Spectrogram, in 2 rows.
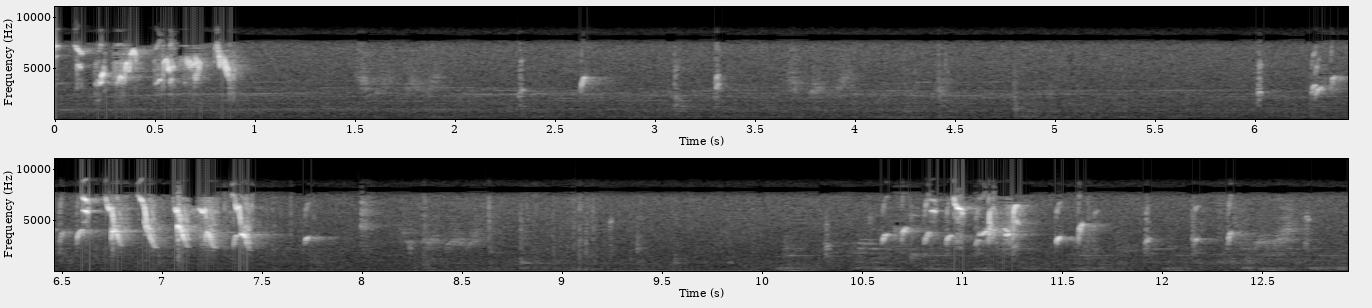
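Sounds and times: goldfinch twittering chirps: 0.0 - 12.9.

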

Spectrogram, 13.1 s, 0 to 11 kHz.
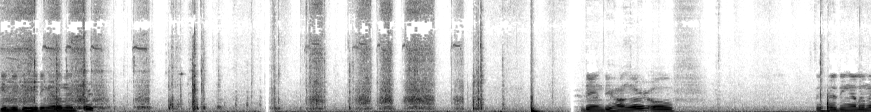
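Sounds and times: screwdriver ratcheting into metal: 0.0 - 3.0.

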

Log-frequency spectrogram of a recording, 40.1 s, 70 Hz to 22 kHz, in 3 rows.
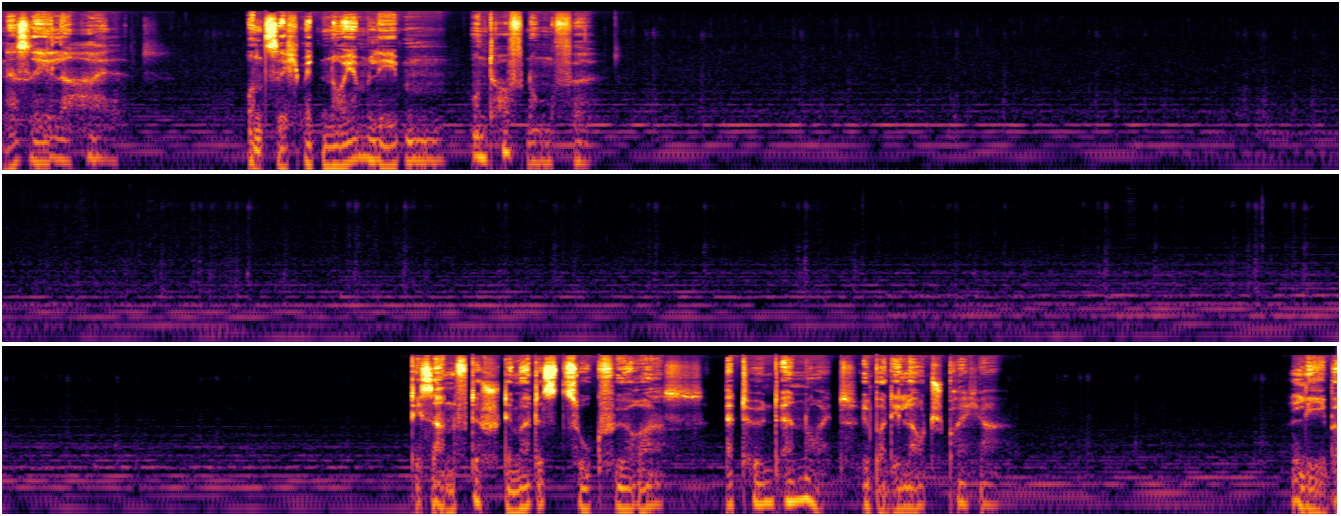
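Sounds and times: calm ambient music: 0.0 - 40.0
light patter: 0.0 - 40.0.

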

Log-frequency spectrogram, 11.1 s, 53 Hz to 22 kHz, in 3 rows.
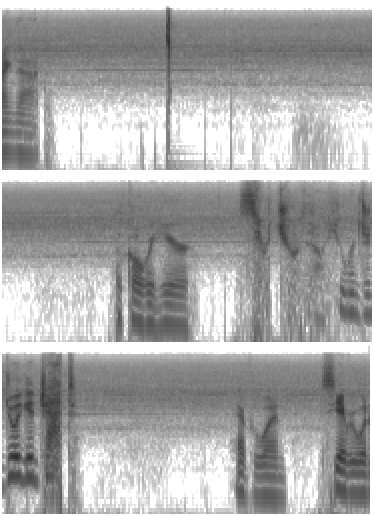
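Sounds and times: hair dryer blowing: 0.0 - 11.0
sharp click: 1.6 - 1.9.

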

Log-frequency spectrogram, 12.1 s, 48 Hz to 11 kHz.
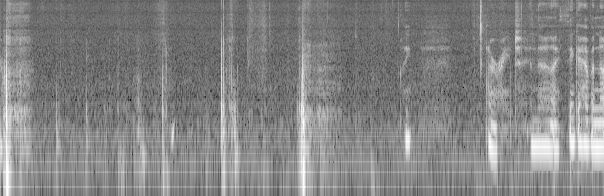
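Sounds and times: faint handling noise: 0.0 - 8.0.

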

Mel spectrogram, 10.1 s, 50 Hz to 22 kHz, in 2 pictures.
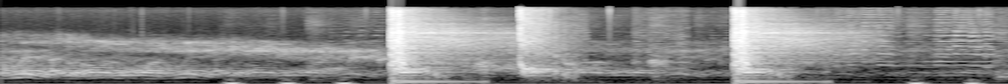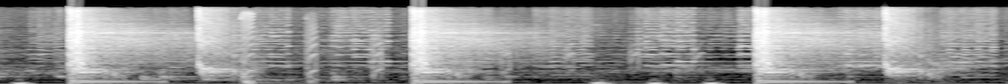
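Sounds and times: electronic dub music: 1.0 - 10.0
low thumps: 1.1 - 2.9, 3.7 - 9.3.

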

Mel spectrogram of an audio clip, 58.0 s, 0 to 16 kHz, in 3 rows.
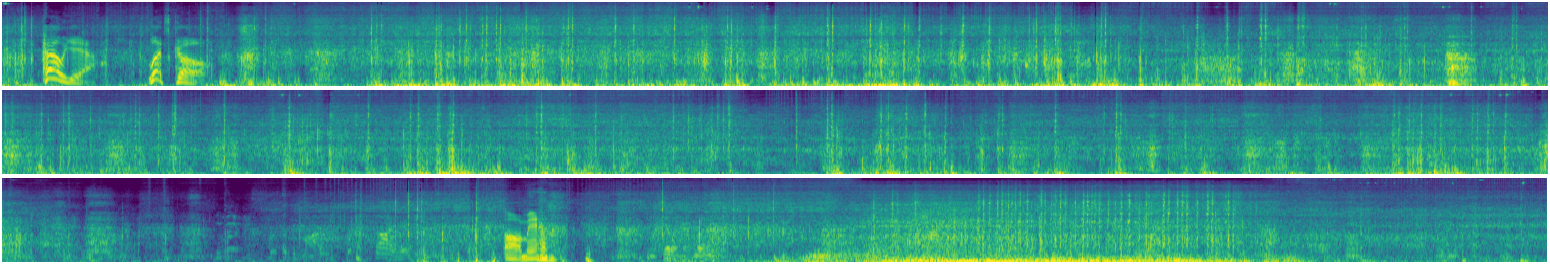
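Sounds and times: bike knocking and rattling: 0.0 - 0.5, 1.1 - 1.8, 2.5 - 40.9, 42.0 - 57.9
bike tyres rolling over rocks: 0.0 - 0.5, 1.2 - 1.8, 2.5 - 39.9, 42.2 - 57.9.

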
